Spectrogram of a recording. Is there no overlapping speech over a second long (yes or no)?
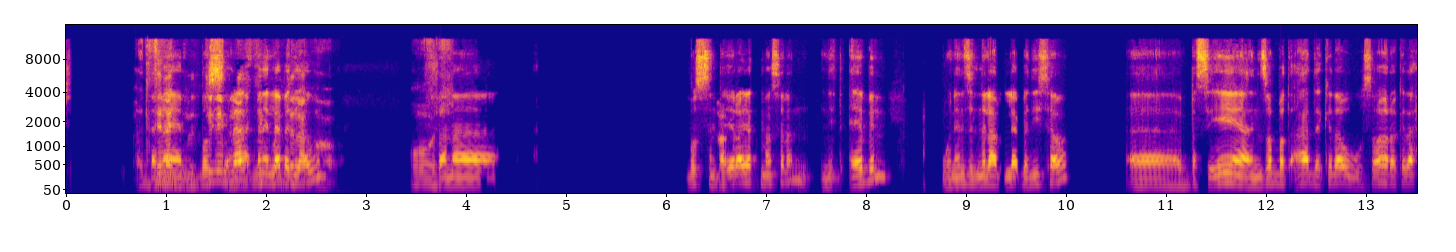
no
